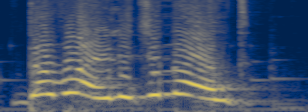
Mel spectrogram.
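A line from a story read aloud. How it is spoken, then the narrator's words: Shout. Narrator (Russian): Холтер крикнула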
